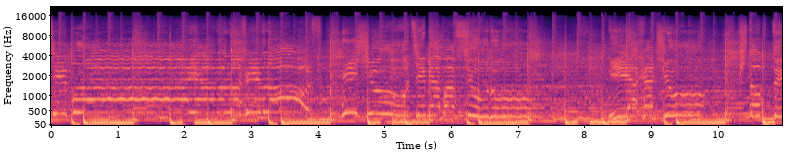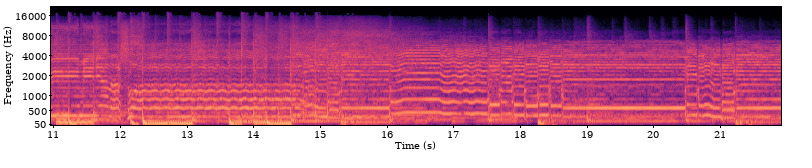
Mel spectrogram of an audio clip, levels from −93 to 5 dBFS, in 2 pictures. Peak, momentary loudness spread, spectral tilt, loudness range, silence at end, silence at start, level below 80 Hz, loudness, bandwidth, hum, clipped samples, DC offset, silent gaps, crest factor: 0 dBFS; 3 LU; -5 dB/octave; 2 LU; 0 s; 0 s; -26 dBFS; -16 LUFS; 18 kHz; none; under 0.1%; under 0.1%; none; 14 dB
